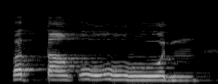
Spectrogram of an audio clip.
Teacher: قاف واو پیش کو ہم 3 الف کی مقدار کھینچ کر نون کے ساتھ ملائیں گے اور نون ساکن کریں گے، کیونکہ سٹاپ کریں گے تو اس کو 3 الف کی مقدار کھینچ کر نون کے ساتھ ملایا جائے گا.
